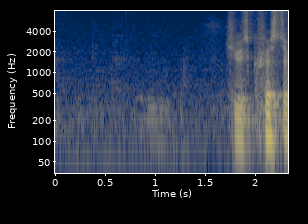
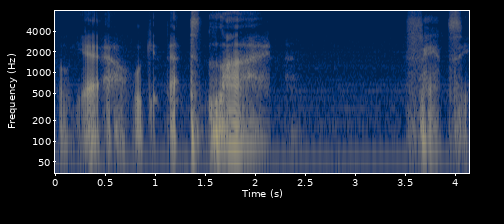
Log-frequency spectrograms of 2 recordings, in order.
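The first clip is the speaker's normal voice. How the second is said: whisper; 11 dB quieter than usual. Real, not acted. Whispering while editing.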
